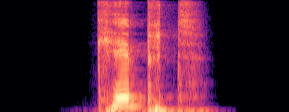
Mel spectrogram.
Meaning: inflection of kippen: 1. third-person singular present 2. second-person plural present 3. plural imperative
- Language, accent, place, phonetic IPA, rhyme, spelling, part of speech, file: German, Germany, Berlin, [kɪpt], -ɪpt, kippt, verb, De-kippt.ogg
